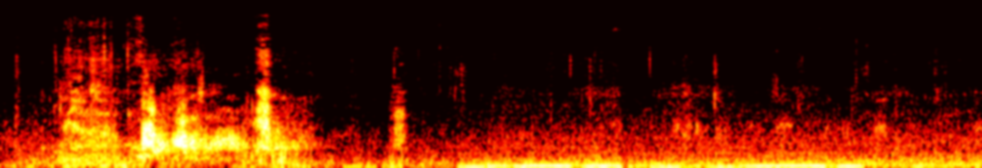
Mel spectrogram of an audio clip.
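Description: Dog barking several times, in a cluster between about half a second and two seconds in, as two dogs face off on leads. A low rumble follows in the second half.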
